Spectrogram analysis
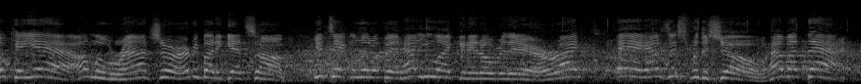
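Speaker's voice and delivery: high-pitched, gleeful revenge patter; cocky elephant playing showman; energised elephant taunting. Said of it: "now it's starting to get its energy".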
